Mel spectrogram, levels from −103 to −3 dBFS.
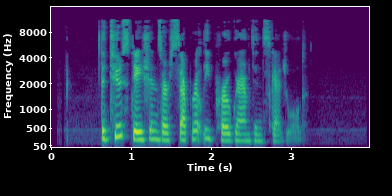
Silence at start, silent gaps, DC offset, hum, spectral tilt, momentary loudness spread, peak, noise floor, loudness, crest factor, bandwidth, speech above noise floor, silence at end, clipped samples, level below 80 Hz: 0.65 s; none; under 0.1%; none; -3.5 dB/octave; 16 LU; -4 dBFS; -78 dBFS; -24 LUFS; 22 dB; 11.5 kHz; 53 dB; 1.1 s; under 0.1%; -78 dBFS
